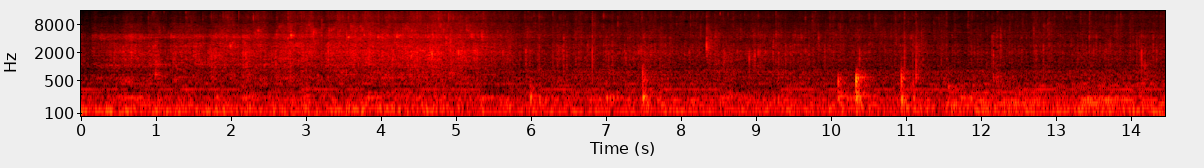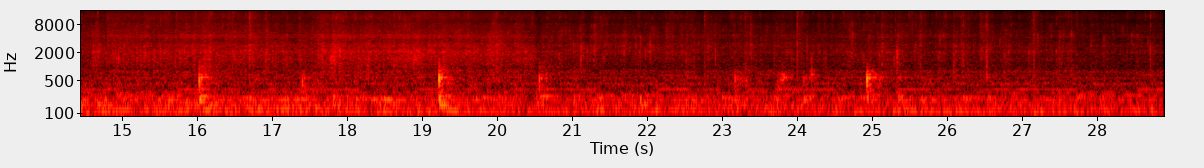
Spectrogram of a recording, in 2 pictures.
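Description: Ground spice paste sizzling in hot oil in a non-stick wok, loudest in the first few seconds, then a lower steady sizzle as small dried anchovies are stirred in. A wooden spatula scrapes the pan and knocks against it sharply a few times.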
